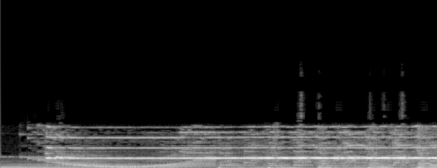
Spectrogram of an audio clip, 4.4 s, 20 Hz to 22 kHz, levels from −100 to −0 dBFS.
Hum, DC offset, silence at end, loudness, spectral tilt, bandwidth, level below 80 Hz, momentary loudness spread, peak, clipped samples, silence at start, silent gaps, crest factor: none; under 0.1%; 0 s; -11 LUFS; -6 dB/octave; 6 kHz; -40 dBFS; 11 LU; 0 dBFS; under 0.1%; 0 s; none; 10 dB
